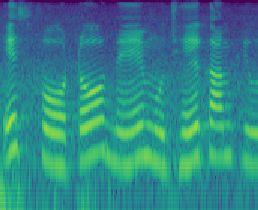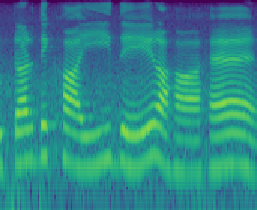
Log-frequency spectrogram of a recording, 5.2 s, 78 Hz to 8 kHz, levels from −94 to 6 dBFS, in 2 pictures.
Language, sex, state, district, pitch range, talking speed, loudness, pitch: Hindi, female, Madhya Pradesh, Katni, 210-250 Hz, 105 wpm, -16 LUFS, 225 Hz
